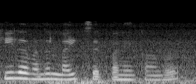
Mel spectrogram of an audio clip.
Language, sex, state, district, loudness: Tamil, female, Tamil Nadu, Chennai, -16 LUFS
